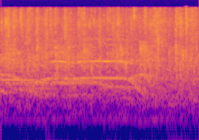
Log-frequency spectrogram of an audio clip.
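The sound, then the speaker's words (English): Audience applause from a live stand-up comedy crowd: loud, dense, steady clapping that fills the whole two seconds, then cuts off abruptly at the end. “Thank you for trying to get that round of applause going”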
